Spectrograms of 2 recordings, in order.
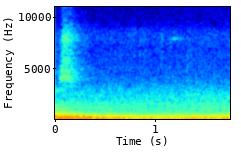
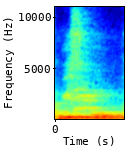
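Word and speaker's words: بسم: G makanya memangai kalimat Bismi dia baik kenapa Ismu jadi Ismi tadi karena memakai huruf ba kalau BA pasti itu bukan bismu tapi bism maka cara membacanya Alba haru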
